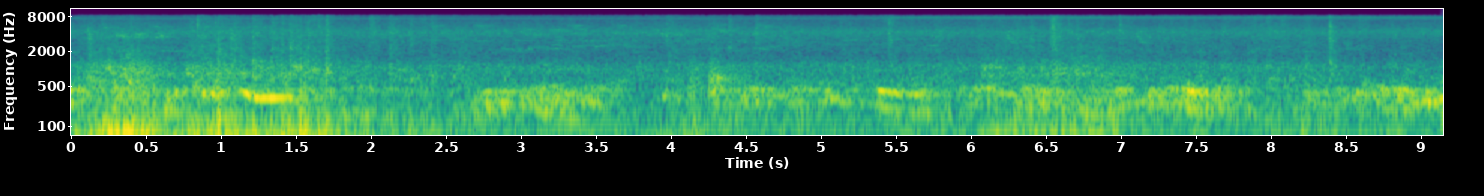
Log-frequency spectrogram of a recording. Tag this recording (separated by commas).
flapping wings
